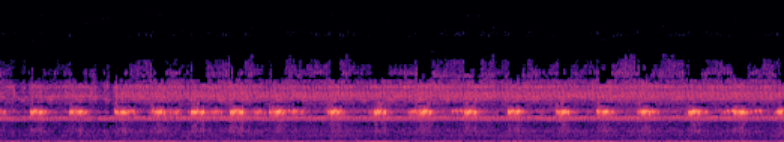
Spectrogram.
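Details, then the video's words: Grass insects give crisp, high chirps in a regular train of nearly three a second, with a continuous high drone beside them and a muffled low background hum. "풀벌레 소리"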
